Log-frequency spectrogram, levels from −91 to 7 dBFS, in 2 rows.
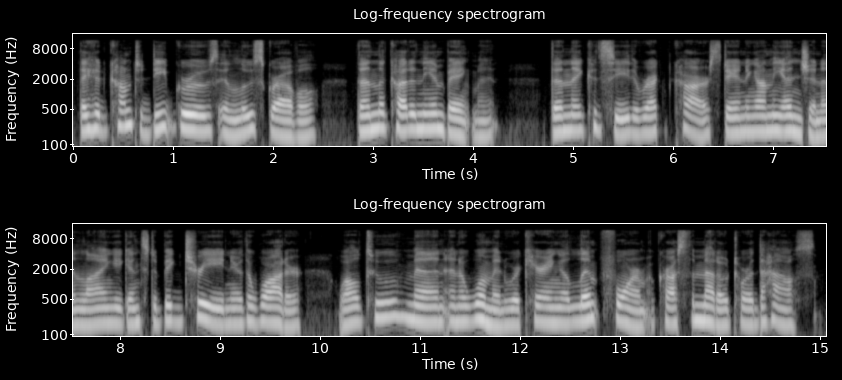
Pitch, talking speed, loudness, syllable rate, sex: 180 Hz, 205 wpm, -18 LUFS, 5.3 syllables/s, female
